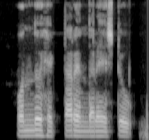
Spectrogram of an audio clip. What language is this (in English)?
Kannada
